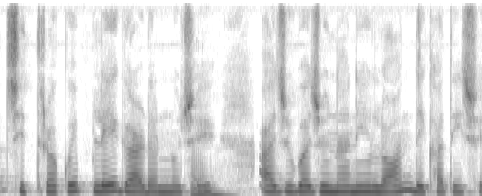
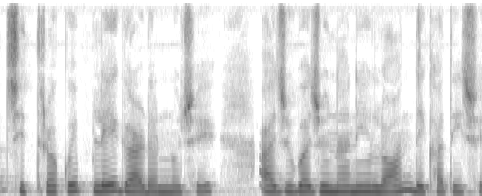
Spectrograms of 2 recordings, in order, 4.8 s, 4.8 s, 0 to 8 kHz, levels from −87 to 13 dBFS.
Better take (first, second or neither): second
